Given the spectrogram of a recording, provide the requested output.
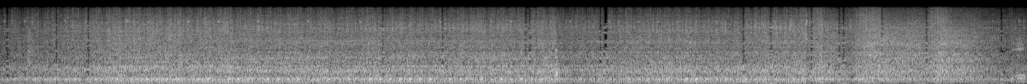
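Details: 1959 VW Type 2 truck, air-cooled flat-four, after sitting a year in a museum and being worked on; steady even running with busy clatter and wind noise, immediate throttle response, no stumble; sounds healthy.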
